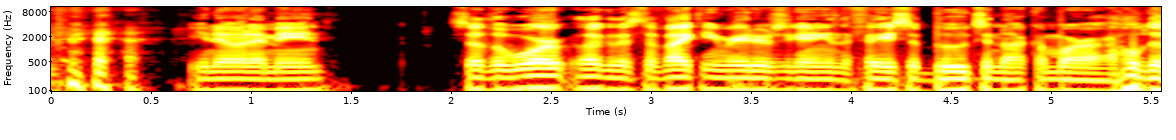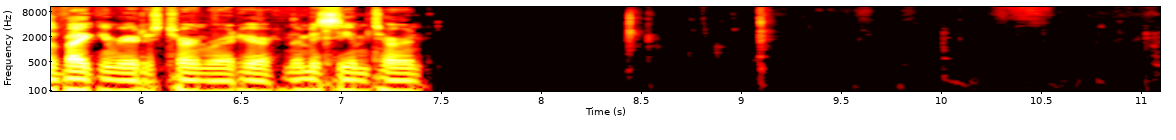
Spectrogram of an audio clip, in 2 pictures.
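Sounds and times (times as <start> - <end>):
speech: 0.1 - 7.5
person taking a swig of water: 8.4 - 9.4.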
